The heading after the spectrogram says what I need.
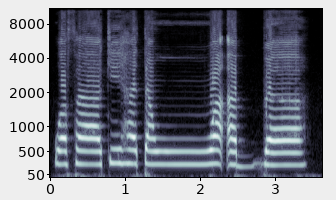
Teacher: کلمت وَأَبًّا میں یہاں شروعات میں حمزۃ قطع ہے، تو ہم حمزہ کو ظاہر کریں گے اور اسے حلق کے نیچے والے حصے سے ادا کریں گے۔ با پہ تشدید ہے تو 2 حرف کے برابر ہم حرف البا کو پڑھیں گے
